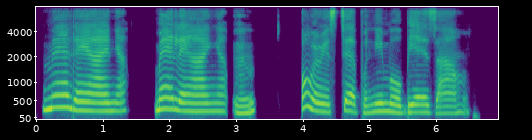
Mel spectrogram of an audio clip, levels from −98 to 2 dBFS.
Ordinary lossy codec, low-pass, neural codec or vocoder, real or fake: none; 7.2 kHz; codec, 16 kHz, 2 kbps, X-Codec, WavLM features, trained on Multilingual LibriSpeech; fake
